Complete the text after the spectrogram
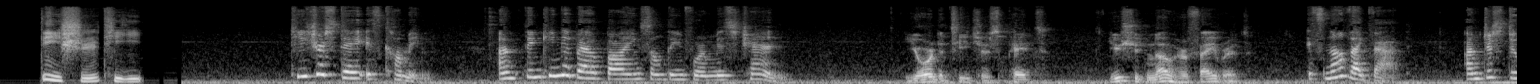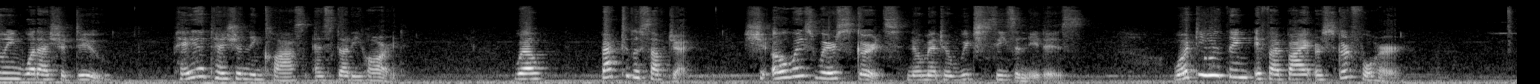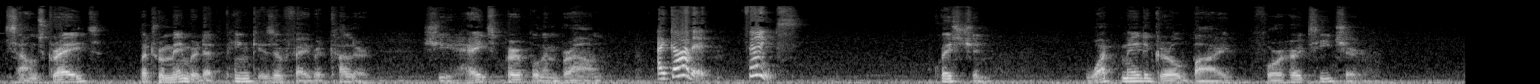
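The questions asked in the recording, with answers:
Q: what made a girl buy for her teacher?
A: A pink skirt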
